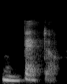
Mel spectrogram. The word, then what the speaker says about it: better: Batter is when you open your mouth out wide. So it's batter versus better. So you can see how my lips are moving, and that's the difference in pronunciation.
